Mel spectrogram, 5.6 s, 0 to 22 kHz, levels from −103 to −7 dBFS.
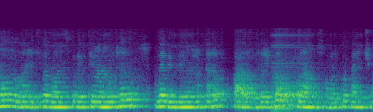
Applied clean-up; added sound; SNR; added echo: neural separator model SepFormer DNS4.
